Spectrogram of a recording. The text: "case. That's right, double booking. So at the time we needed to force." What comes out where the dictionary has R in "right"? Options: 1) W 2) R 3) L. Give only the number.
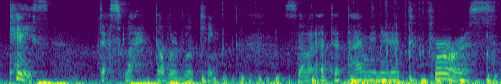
3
